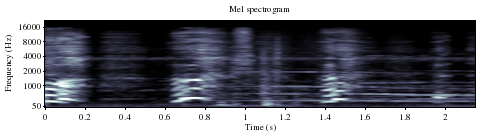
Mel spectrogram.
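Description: A man moaning in fright from a film scene: two short, falling, whimpering cries about a second apart, over a held musical note.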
